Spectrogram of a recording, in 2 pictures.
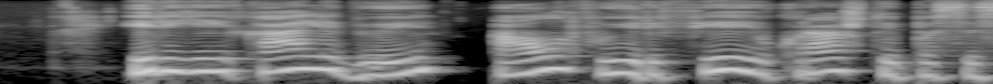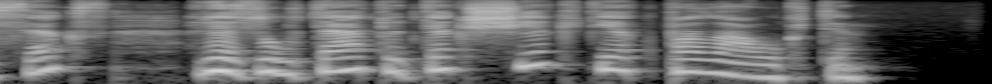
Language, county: Lithuanian, Panevėžys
